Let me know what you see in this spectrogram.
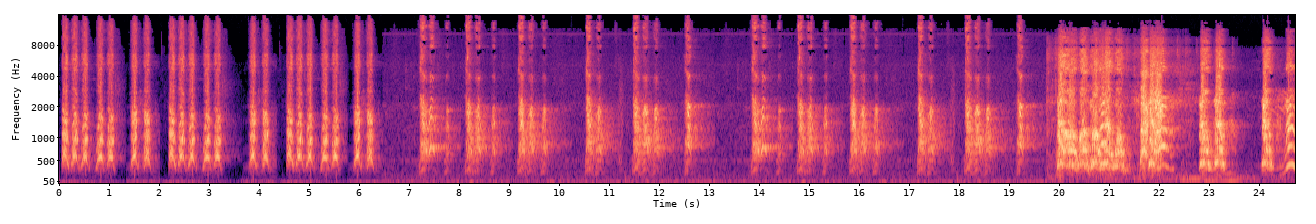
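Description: Dog barking repeatedly. The barks come rapidly at first, then slow to about one a second from around seven seconds in, and become louder and denser from about twenty seconds in.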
